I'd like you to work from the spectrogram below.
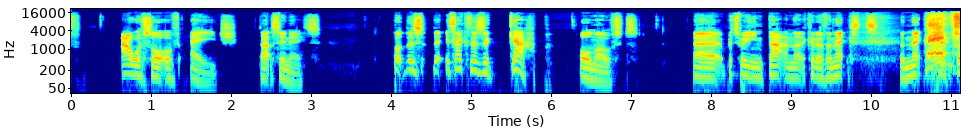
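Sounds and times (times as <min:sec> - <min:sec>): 
speech: 0:00.6 - 0:03.2, 0:04.0 - 0:07.2, 0:07.8 - 0:11.1
loud sneeze: 0:10.7 - 0:11.1.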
